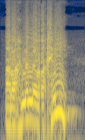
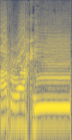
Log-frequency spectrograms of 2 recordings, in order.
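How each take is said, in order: First: The ya is split into an extra vowelled syllable. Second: The ya runs straight into the final consonant. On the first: The speaker calls it wrong. "يم هذه ياء مكسورة ... هذا خطأ" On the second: The speaker calls it right. "الياء كما هي، ويدخل عليها الحرف الأخير يقطع الصوت بالياء"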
